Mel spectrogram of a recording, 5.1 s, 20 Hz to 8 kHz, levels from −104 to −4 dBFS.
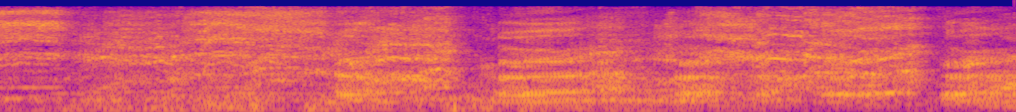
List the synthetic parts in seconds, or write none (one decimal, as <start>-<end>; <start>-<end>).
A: none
